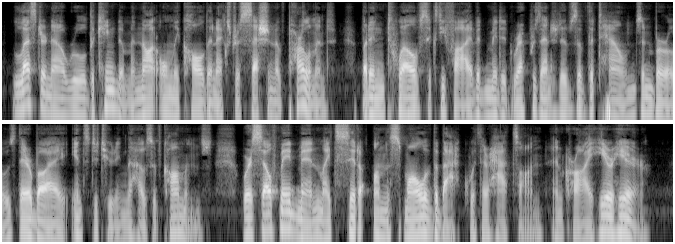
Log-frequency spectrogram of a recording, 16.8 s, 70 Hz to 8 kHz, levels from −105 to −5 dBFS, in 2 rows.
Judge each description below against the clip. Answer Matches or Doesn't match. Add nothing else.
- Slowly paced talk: Doesn't match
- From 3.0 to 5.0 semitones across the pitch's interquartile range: Doesn't match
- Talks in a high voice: Doesn't match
